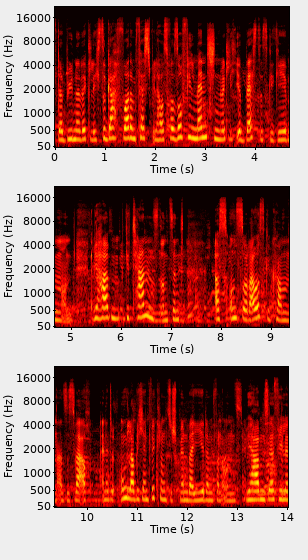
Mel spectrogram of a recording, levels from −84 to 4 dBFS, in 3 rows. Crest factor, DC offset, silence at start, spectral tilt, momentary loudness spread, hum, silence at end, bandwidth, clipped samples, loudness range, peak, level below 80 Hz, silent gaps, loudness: 20 dB; under 0.1%; 0 s; -2.5 dB/octave; 12 LU; none; 0 s; 16 kHz; under 0.1%; 3 LU; -10 dBFS; -70 dBFS; none; -29 LUFS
